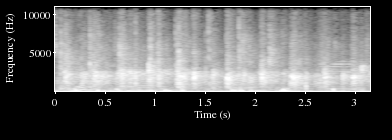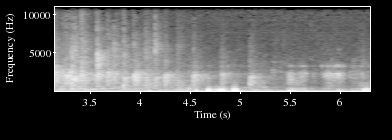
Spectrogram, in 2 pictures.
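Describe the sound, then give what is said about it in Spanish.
An audience applauds to welcome a writer, starting with dense clapping that gradually thins and softens, then swells briefly before trailing off. “Y para quien les pido un fuerte aplauso.”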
